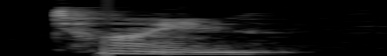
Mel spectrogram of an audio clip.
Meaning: 1. A spike or point on an implement or tool, especially a prong of a fork or a tooth of a comb 2. A small branch, especially on an antler or horn 3. A wild vetch or tare
- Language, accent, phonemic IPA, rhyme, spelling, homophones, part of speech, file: English, Southern England, /taɪn/, -aɪn, tine, Tyne, noun, LL-Q1860 (eng)-tine.wav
